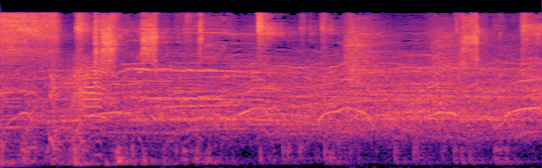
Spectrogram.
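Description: Concert crowd cheering and screaming, with high wavering shrieks, while the backing beat drops out.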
